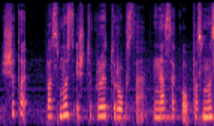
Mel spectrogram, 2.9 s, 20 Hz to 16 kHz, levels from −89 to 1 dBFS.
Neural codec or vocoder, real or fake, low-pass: none; real; 14.4 kHz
